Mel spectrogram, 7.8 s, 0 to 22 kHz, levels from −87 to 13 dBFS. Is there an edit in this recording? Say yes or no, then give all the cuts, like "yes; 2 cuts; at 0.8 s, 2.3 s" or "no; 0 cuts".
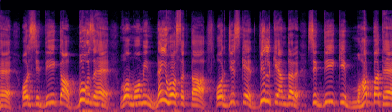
no; 0 cuts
